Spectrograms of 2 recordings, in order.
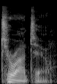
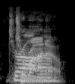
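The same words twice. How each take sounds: First: The second t is clearly pronounced. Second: The second t is dropped. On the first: This is how people from elsewhere say it. The speaker calls it wrong. "Not Toronto" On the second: This is how people from Canada say it. The speaker calls it right. "Silent T"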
